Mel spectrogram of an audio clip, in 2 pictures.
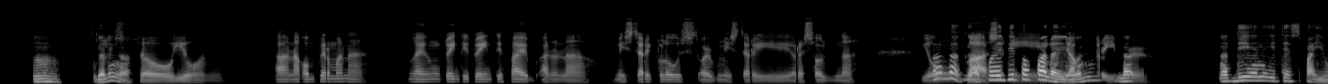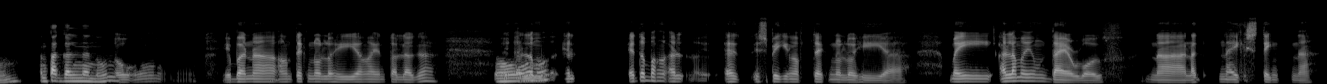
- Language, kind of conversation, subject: Filipino, unstructured, Anong palabas ang palagi mong inaabangan na mapanood?
- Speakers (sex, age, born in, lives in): male, 30-34, Philippines, Philippines; male, 30-34, Philippines, Philippines
- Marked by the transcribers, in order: in English: "mystery closed or mystery resolved"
